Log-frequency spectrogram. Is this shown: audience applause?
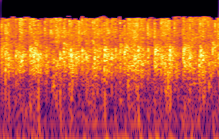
yes

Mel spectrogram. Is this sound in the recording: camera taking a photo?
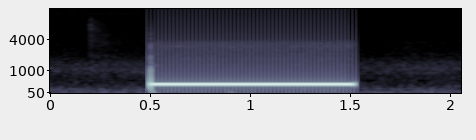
no

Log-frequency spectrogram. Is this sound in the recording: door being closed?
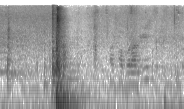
yes

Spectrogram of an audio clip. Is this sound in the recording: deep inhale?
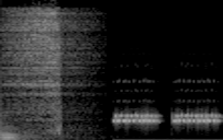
no

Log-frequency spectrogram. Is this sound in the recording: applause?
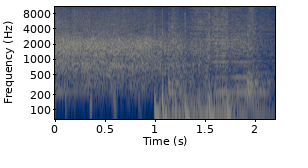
yes

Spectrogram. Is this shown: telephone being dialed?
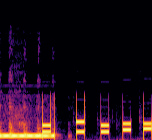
yes

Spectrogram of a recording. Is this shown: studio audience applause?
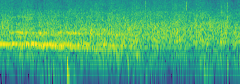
yes

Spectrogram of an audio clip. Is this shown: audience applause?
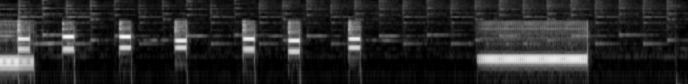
no

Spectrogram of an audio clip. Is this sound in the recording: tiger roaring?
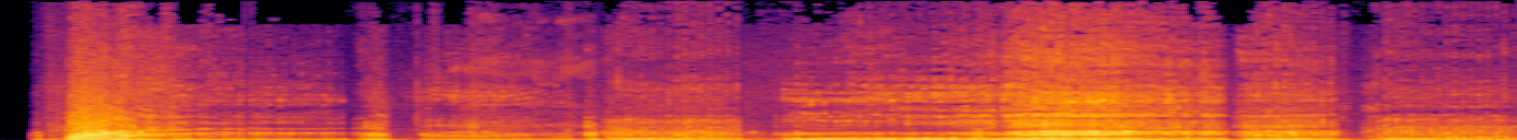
yes

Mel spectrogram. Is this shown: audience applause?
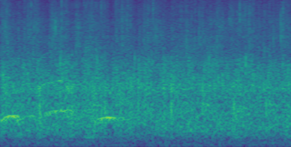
yes

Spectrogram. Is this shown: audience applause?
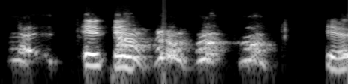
no

